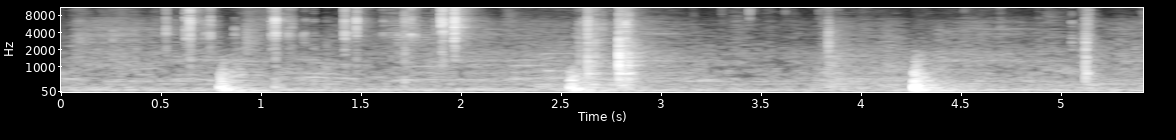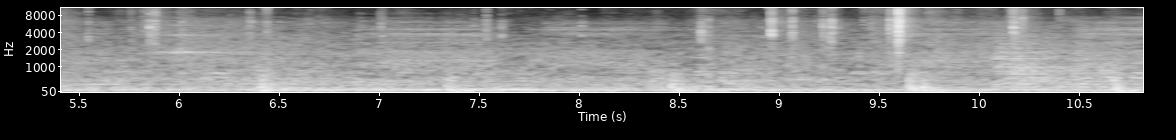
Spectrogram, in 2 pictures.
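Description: Automatic self-adjusting wire stripper clicking and snapping as its spring-loaded jaws grip and strip insulation off stranded wire. Sharp clicks come in a quick run in the first half, the loudest about four seconds in, with a few more near the end.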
